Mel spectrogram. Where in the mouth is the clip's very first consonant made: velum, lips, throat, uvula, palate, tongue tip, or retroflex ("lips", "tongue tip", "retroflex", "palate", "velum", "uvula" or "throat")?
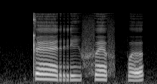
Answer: retroflex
